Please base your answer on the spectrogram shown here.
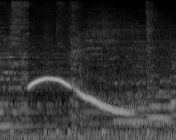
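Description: Whistling from a character in the video game The Legend of Heroes: Trails Through Daybreak, a single clear gliding note that rises, holds, then slides down over about a second, heard alone over a faint background.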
